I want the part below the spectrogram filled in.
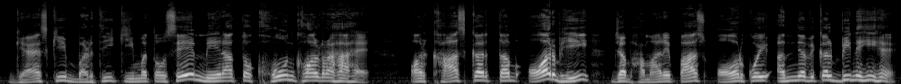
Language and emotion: Hindi, angry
